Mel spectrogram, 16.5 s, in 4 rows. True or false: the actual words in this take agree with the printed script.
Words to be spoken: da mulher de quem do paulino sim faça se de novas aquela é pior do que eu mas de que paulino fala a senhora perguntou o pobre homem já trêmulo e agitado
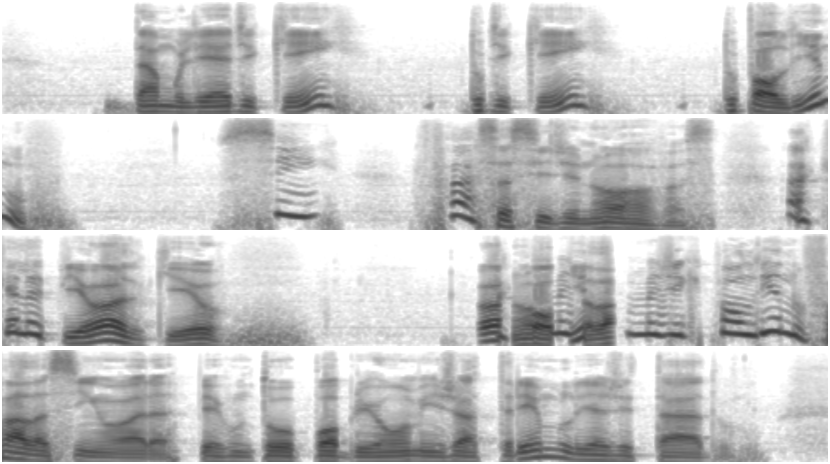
false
